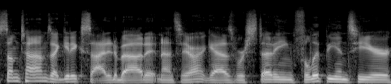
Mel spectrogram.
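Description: A man has a normal speaking voice at a medium pitch and a fairly quick pace. The recording is very clean, with a silent background. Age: 40s. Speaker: podcaster and pastor. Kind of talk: casual chat.

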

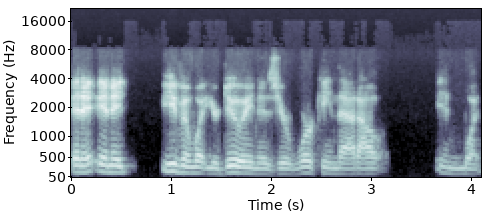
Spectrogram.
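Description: A man speaks in a normal speaking voice at medium pitch. His pace is moderate. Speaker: pastor. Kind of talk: theological discussion.

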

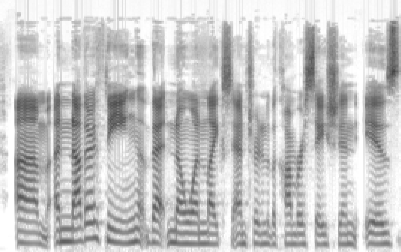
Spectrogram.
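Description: In an American accent, a woman with an unremarkable speaking voice talks at a fairly quick pace and fairly low pitch with ordinary pitch variation, the sound dry and close with no echo on a very clean recording with a silent background. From Montana, US. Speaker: rancher and agriculture advocate. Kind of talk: casual interview.

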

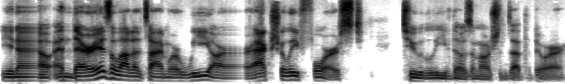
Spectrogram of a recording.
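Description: Very deep and low in pitch, a man speaks at a moderate pace with lively intonation. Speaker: high school choir director. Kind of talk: casual interview chat. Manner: animated.

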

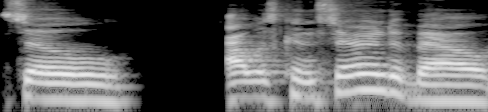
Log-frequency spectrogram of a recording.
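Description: A woman with an American accent speaks in a very deep, low pitch and a dark, mellow tone. The recording is very clean, with a silent background. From US South, rural Alabama. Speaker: environmental health advocate and author. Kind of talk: interview conversation.

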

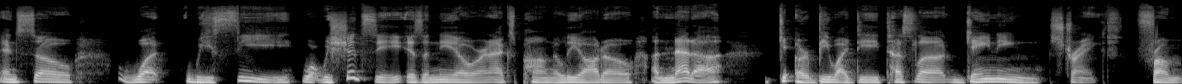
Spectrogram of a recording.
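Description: A man with a Midwestern accent speaks at a fairly low pitch with fairly even intonation and very even loudness, on a very clean recording with a silent background. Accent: American Midwest. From US Midwest, Michigan near Detroit. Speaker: consultancy managing director and podcast host. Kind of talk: casual chat.

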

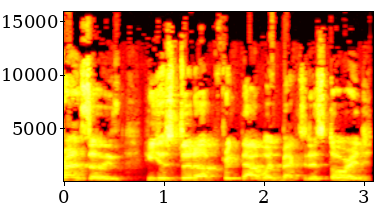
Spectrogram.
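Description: A man at a fairly quick pace, with noticeable background noise behind him. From Puerto Rico. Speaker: pastor. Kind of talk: interview. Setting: conference. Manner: halting.

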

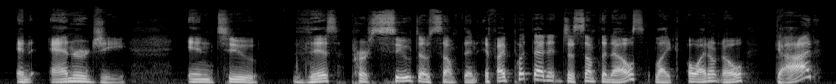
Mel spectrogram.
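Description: A man with an ordinary speaking voice speaks fairly slowly at medium pitch with ordinary pitch variation. The sound is dry and close with no echo, in a very clean recording with a silent background. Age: 30s. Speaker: podcast guest, podcast co-host. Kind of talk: casual chat.

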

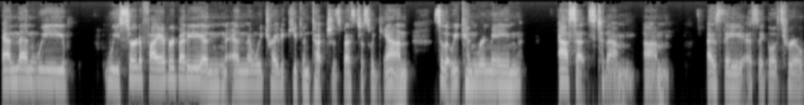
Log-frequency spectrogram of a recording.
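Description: A woman with a very deep, low voice speaks at a moderate pace with ordinary pitch variation, in a dry, close sound with no echo and a very clean recording with a silent background. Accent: American. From rural Utah (Blanding). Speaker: remote work program coordinator. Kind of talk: podcast interview.

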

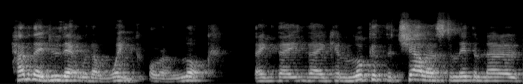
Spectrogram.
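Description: Speaking at a fairly quick pace, a man with a New Zealand accent keeps a fairly even intonation at a high pitch. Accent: New Zealand (Kiwi). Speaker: business founder and CEO. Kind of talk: casual interview chat.

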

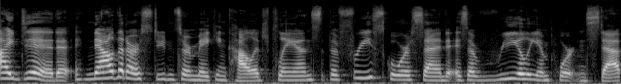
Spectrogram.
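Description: On a very clean recording with a silent background, a woman speaks with an American accent. She has an ordinary speaking voice, a moderate pace and lively intonation. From US Midwest, Indiana. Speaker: school counselor and AP coordinator. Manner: polished, professional.

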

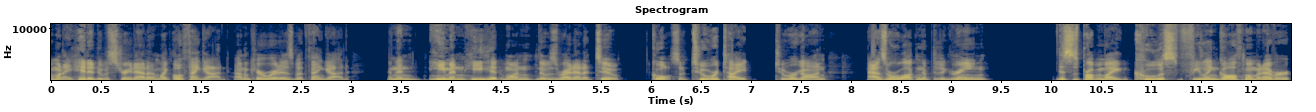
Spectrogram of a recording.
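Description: Energetic in tone, a man at a medium pitch talks at a very fast pace with ordinary pitch variation. The recording is very clean and silent in the background, dry and close with no echo. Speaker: golf caddie. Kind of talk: casual chat.

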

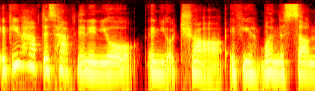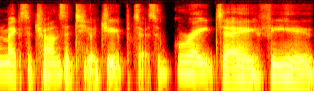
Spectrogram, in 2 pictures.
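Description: The speaker talks at a fairly quick pace with lively intonation and some vocal fry. The background is quiet. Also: woman, very deep, low pitch for a woman. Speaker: astrologer, podcast host. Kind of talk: weekly forecast monologue. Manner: hesitant, many fillers; projecting loudly.

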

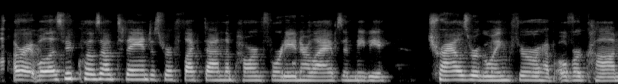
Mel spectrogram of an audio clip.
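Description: In a plain, everyday voice, a woman speaks at a medium pitch and a fairly quick pace with fairly even intonation. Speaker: podcast host. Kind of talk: podcast interview.

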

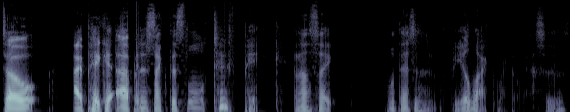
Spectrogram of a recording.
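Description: With a Southern US accent, a man speaks at a moderate pace in a fairly low voice, with ordinary pitch variation and big swings in loudness, the sound dry and close with no echo. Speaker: podcast host. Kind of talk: casual banter.

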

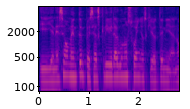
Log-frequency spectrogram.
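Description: A man with an unremarkable speaking voice, fairly high in pitch and fairly quick in pace, on a very clean recording with a silent background. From Colombia (Bogotá), born in Torreón, Mexico. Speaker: leadership foundation executive. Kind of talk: interview conversation.

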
